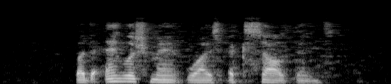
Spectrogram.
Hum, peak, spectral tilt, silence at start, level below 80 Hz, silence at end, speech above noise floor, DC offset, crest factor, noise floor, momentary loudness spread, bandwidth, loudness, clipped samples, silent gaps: none; -2 dBFS; -5 dB/octave; 0.75 s; -54 dBFS; 0.6 s; 46 dB; under 0.1%; 18 dB; -64 dBFS; 11 LU; 9.4 kHz; -19 LUFS; under 0.1%; none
